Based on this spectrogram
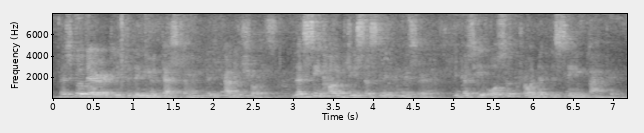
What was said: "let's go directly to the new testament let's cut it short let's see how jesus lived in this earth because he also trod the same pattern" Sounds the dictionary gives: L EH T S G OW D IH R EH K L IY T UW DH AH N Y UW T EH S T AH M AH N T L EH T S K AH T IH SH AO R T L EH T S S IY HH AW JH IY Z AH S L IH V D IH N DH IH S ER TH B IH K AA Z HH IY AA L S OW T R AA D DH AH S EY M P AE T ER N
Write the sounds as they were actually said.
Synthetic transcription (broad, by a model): L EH T S G OW D IH R EH K L IY T UW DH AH N Y UW T EH S T AH M AH N T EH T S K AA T IH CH AO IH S L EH T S S IY HH AW JH IY S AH S L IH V IH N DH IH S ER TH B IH K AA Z HH IY AA L S OW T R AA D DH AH S EY M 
